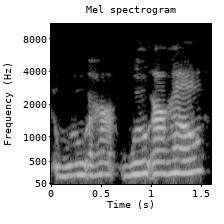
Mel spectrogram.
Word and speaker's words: Wuerho: Tyrannosaurus says it's Wuerho. Because it's Chinese.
